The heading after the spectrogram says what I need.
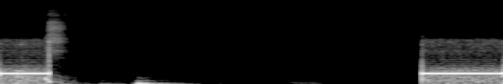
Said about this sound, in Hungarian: Na, hívjuk a naphallgatóját.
